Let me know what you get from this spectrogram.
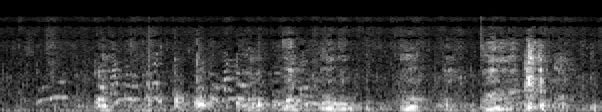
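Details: Piglet at feeding time in a pig farming group, with short low grunts clustered through the middle, a brighter squeal-like burst near the end and voices mixed in.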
